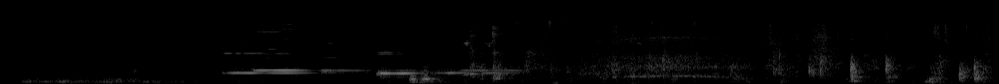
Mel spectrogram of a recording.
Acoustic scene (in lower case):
elevator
